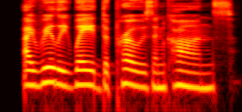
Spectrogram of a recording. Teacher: Noticing how weighed the naturally blends together.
